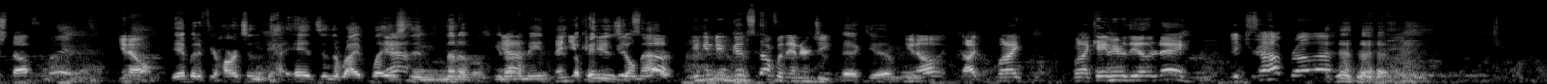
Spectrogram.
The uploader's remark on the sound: Live From the Initial Ascent Booth at Hunt Expo 2020. Live from Hunt Expo 2020 at the Initial Ascent Mountain Dude table.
